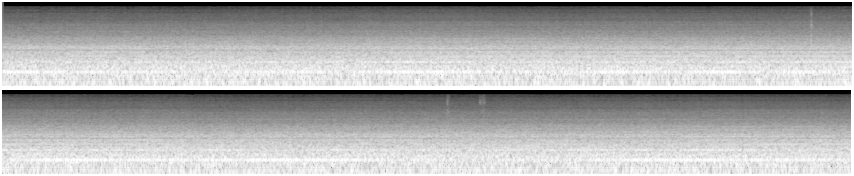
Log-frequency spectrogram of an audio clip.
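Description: An aircraft engine drones steadily inside a cockpit.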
